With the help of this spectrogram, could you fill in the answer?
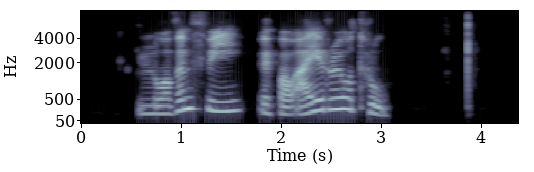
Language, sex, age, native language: Icelandic, male, 50-59, Icelandic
